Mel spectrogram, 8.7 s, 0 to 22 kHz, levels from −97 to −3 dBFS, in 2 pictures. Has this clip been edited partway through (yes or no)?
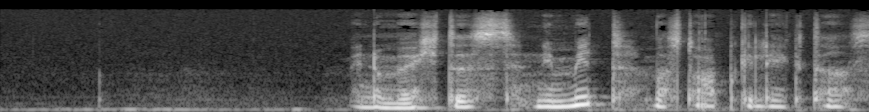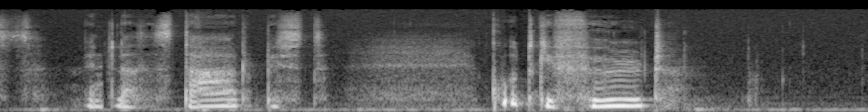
yes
